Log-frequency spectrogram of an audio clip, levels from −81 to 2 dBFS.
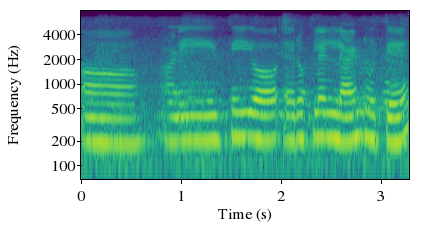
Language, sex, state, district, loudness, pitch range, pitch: Marathi, female, Maharashtra, Mumbai Suburban, -13 LUFS, 200-215 Hz, 205 Hz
